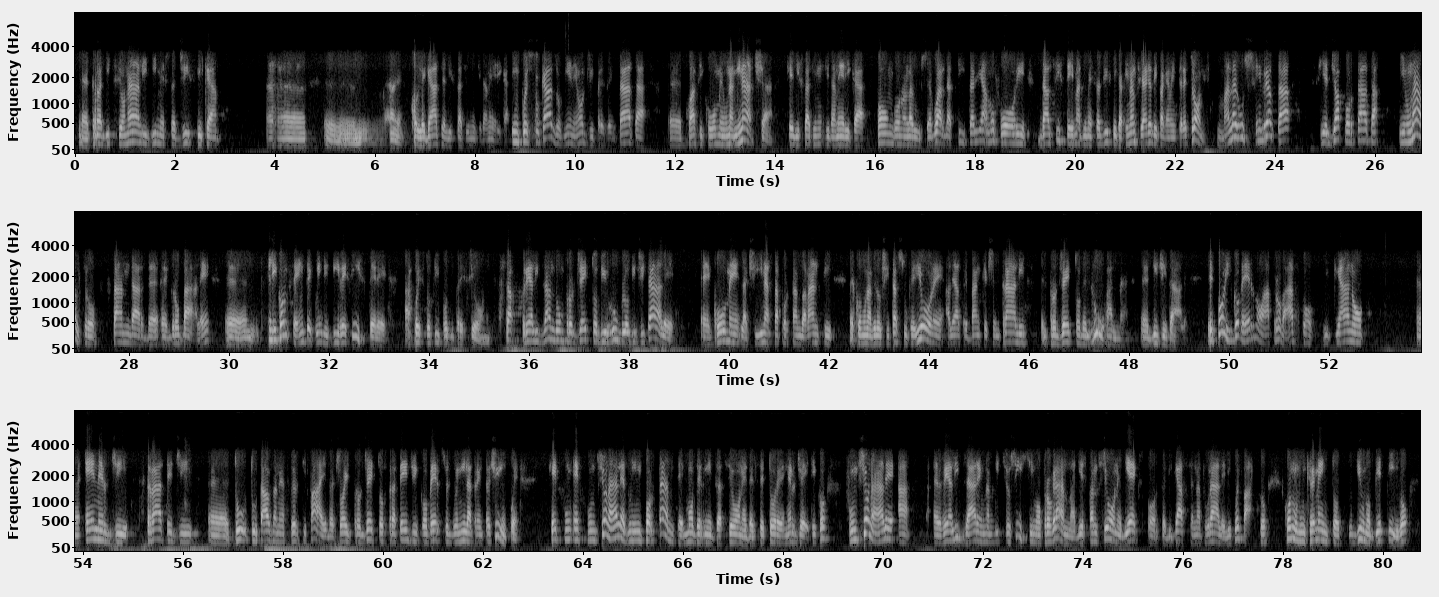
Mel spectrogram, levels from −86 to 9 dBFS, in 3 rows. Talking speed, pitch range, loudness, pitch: 110 wpm, 125-165 Hz, -27 LUFS, 140 Hz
